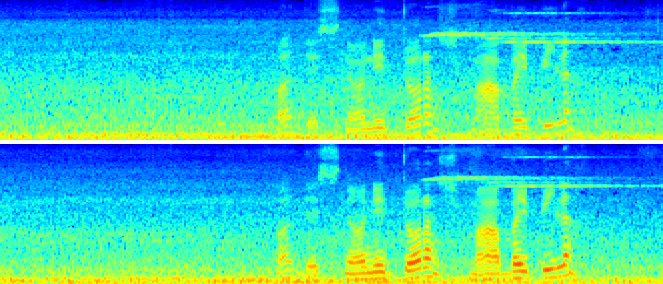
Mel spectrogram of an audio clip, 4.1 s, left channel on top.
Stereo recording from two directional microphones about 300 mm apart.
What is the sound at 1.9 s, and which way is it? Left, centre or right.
Speech, centre.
